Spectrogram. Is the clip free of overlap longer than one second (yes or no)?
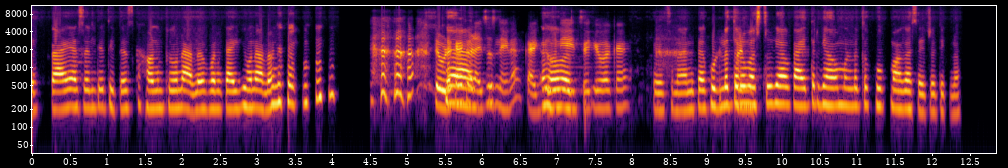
yes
